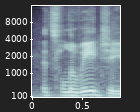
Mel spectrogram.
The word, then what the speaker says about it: Luigi G: I mean, it's Luigi, but with 2 G's.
